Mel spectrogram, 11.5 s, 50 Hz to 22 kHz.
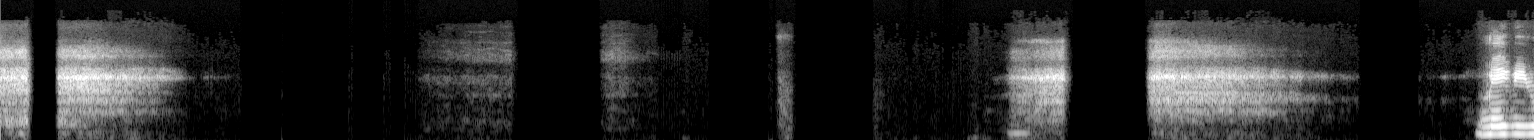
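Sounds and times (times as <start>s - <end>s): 
slow deep breathing: 0.0s - 1.6s, 3.0s - 5.2s, 8.6s - 10.2s.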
